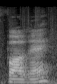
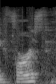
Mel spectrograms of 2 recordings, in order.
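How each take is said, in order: First: "forêt" said in French, open final vowel; French pronunciation. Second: Said in the usual way. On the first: Shown as a demonstration. Showing viewers the hat accent, French "forêt" with open e. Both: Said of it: "if I say forest".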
